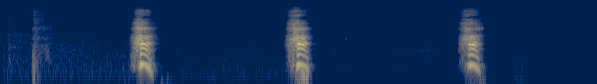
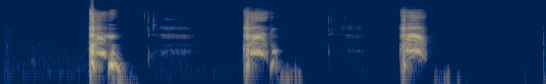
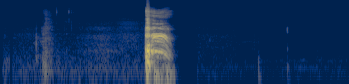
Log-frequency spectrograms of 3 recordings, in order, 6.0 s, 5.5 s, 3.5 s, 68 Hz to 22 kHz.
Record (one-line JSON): {"exhalation_length": "6.0 s", "exhalation_amplitude": 32758, "exhalation_signal_mean_std_ratio": 0.2, "three_cough_length": "5.5 s", "three_cough_amplitude": 32768, "three_cough_signal_mean_std_ratio": 0.28, "cough_length": "3.5 s", "cough_amplitude": 32768, "cough_signal_mean_std_ratio": 0.19, "survey_phase": "beta (2021-08-13 to 2022-03-07)", "age": "18-44", "gender": "Female", "wearing_mask": "No", "symptom_fatigue": true, "symptom_headache": true, "symptom_onset": "4 days", "smoker_status": "Ex-smoker", "respiratory_condition_asthma": false, "respiratory_condition_other": false, "recruitment_source": "REACT", "submission_delay": "1 day", "covid_test_result": "Negative", "covid_test_method": "RT-qPCR", "influenza_a_test_result": "Negative", "influenza_b_test_result": "Negative"}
